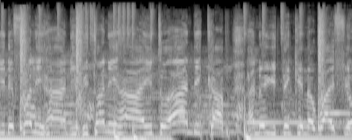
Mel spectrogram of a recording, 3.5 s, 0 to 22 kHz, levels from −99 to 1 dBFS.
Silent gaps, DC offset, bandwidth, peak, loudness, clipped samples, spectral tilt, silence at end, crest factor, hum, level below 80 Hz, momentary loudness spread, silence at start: none; under 0.1%; 19.5 kHz; 0 dBFS; -14 LUFS; under 0.1%; -3.5 dB/octave; 0 s; 14 dB; none; -18 dBFS; 4 LU; 0 s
